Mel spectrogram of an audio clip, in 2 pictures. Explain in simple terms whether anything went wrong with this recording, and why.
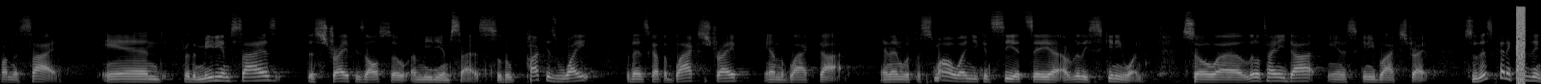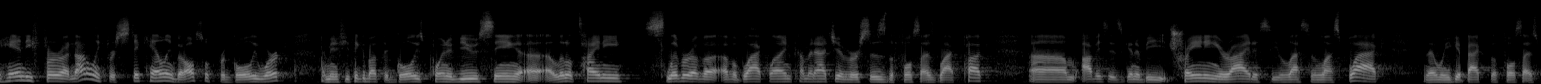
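A short burst of harsh, loud noise cuts in at about 15.17 seconds and stops at 15.25 seconds, lasting under a tenth of a second. This is samples built from the wrong bytes. For that brief stretch, the player assembled each sample out of the wrong pieces, so the tiny, rapidly changing details ended up as the main part of the sound. The result is loud, harsh noise in place of the real audio.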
